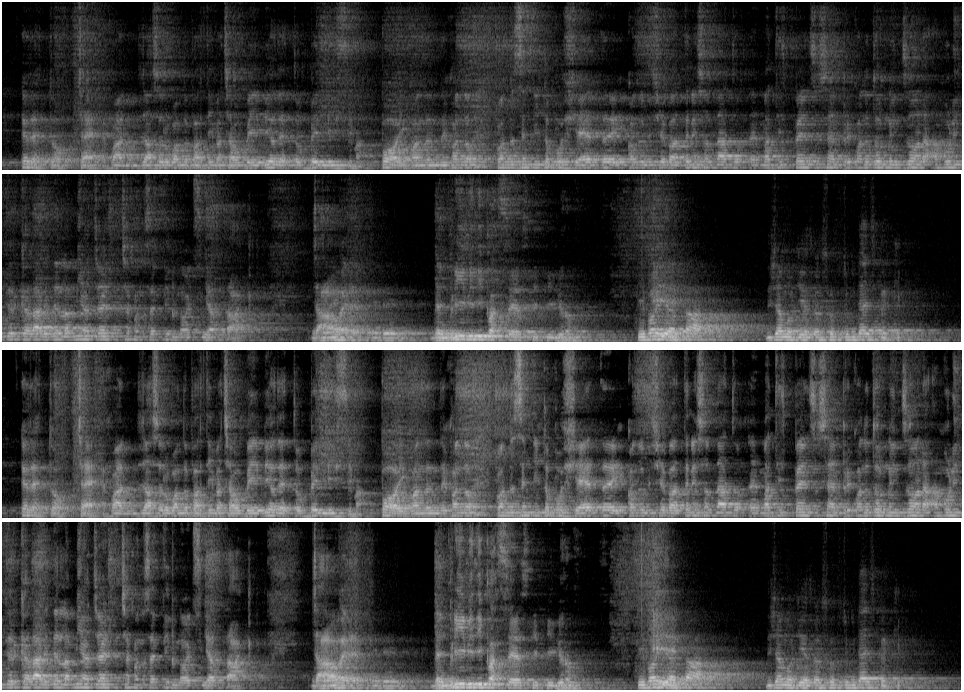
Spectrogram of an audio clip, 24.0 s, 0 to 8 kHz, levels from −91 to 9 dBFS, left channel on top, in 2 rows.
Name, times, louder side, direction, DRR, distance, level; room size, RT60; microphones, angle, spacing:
voice 1, 0.2-15.6 15.9-16.6 17.4-19.3 19.7-20.5, right 3 dB, 70° right, 0.7 m, -26 dB
voice 2, 15.9-17.1 17.4-17.7 19.9-20.8 21.6-23.2, equal, 10° right, 1.2 m, -24 dB
28.0 x 17.0 x 8.4 m
head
